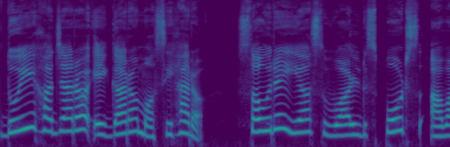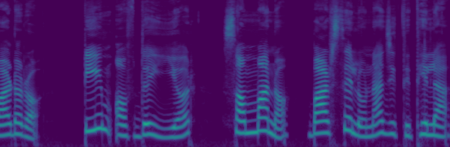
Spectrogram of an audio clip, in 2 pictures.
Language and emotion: Odia, neutral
